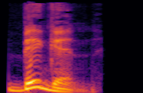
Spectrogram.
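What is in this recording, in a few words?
"biggin", British English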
